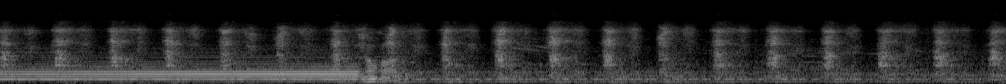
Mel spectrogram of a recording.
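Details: Brastemp 7 kg washing machine with heating, set straight to spin with the pump on: motor gives a steady buzzing hum for about four seconds trying to start but never spins up, then cuts.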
